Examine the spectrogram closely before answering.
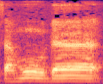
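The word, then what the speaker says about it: ثمودا: Jadi Thamuda tidak seperti itu, tapi tetap Thamuda. Danya satu ketukan saja, Thamuda satu ketukan. Tidak kita panjangkan Thamuda.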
